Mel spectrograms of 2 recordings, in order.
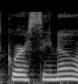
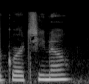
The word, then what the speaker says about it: Guercino: It's Guercino or Guercino.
